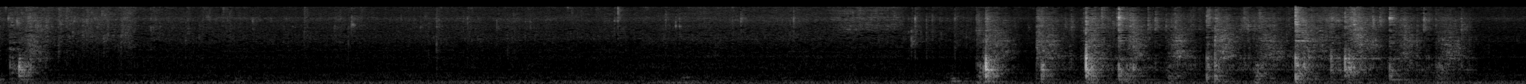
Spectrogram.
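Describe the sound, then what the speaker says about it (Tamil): Dried turkey berries (sundakkai vathal) frying in oil in a kadai, a faint low sizzle at first, then louder crackles and scraping stirs toward the end, no voices. "சுண்டவத்தல் நம்மளுக்கு எவ்வளோ தேவையோ அந்த அளவுக்கு நம்ம போட்டு வறுத்து எடுத்துக்கணும் எண்ணெயில்"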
